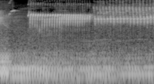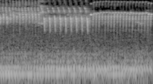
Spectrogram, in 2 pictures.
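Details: Domestic canary from a breeding farm delivering rolled song meant to teach young canaries: steady high buzzy rolls shifting pitch between sections, a short burst of separate sweeping notes, over a constant low hum.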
